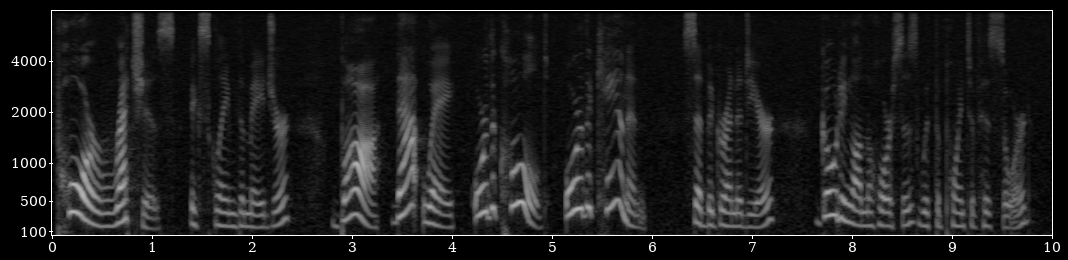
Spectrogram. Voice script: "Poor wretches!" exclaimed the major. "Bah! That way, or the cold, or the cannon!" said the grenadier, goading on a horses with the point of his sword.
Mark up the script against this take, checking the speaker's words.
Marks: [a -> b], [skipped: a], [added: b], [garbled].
"Poor wretches!" exclaimed the major. "Bah! That way, or the cold, or the cannon!" said the grenadier, goading on [a -> the] horses with the point of his sword.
